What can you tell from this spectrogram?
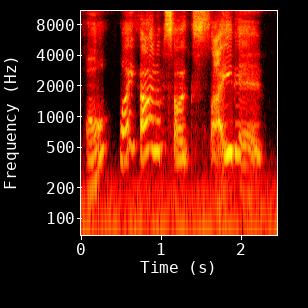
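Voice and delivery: high-pitched, drawn-out gush of delight; excited. Retold or imitated. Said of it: "I was so happy when I seen these".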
